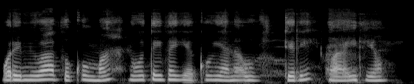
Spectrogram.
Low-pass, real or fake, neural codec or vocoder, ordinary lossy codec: 14.4 kHz; fake; codec, 32 kHz, 1.9 kbps, SNAC; none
